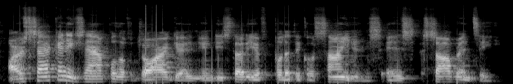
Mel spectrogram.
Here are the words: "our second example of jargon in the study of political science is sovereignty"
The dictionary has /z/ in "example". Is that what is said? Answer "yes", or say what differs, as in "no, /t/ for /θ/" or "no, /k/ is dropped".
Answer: yes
